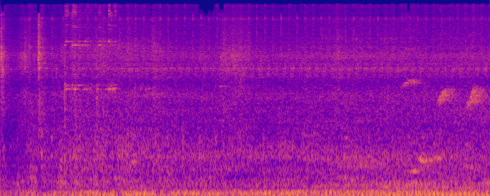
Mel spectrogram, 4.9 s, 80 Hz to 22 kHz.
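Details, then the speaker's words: Yamaha Mio M3 scooter after MIL blink code 28 (engine temperature sensor) fix, ECU learning reset, temperature now reading 59°C instead of -20: steady low idle holding firm, idle speed noticeably changed from before; O2 sensor working. "ini langsamnya udah gede beda yang awal tadi"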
